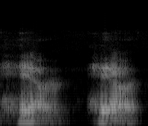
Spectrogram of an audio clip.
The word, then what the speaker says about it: hair: short, Cabelo se escreve H-A-I-R, mas se pronuncia H, o som de E-A-R, hair, hair.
